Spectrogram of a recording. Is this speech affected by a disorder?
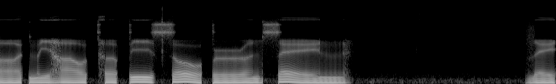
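Yes: amyotrophic lateral sclerosis; bulbar onset.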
